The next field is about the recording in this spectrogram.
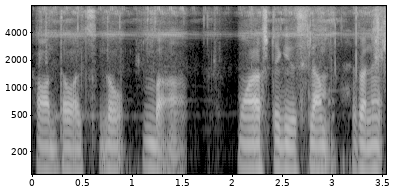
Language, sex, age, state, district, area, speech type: Bengali, male, 45-60, West Bengal, Birbhum, urban, spontaneous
